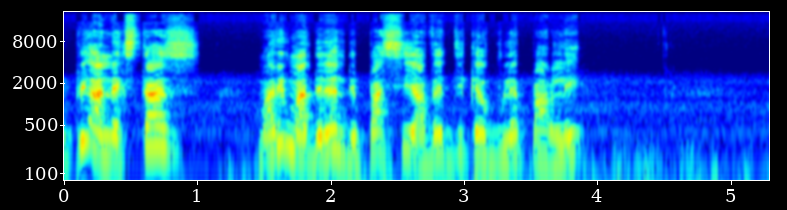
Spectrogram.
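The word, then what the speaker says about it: Pazzi: Bon, ça s'écrit Passy avec 2 Z, mais ça se lit Passy.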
